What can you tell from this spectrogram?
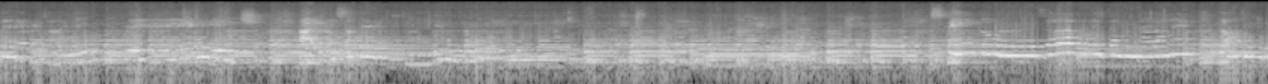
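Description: A woman singing a slow melody while accompanying herself on acoustic guitar.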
